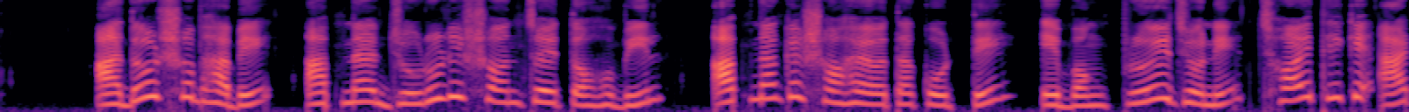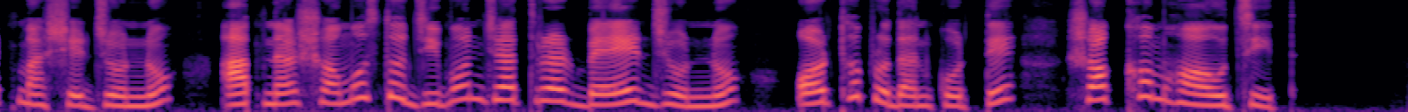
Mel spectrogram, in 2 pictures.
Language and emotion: Bengali, neutral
